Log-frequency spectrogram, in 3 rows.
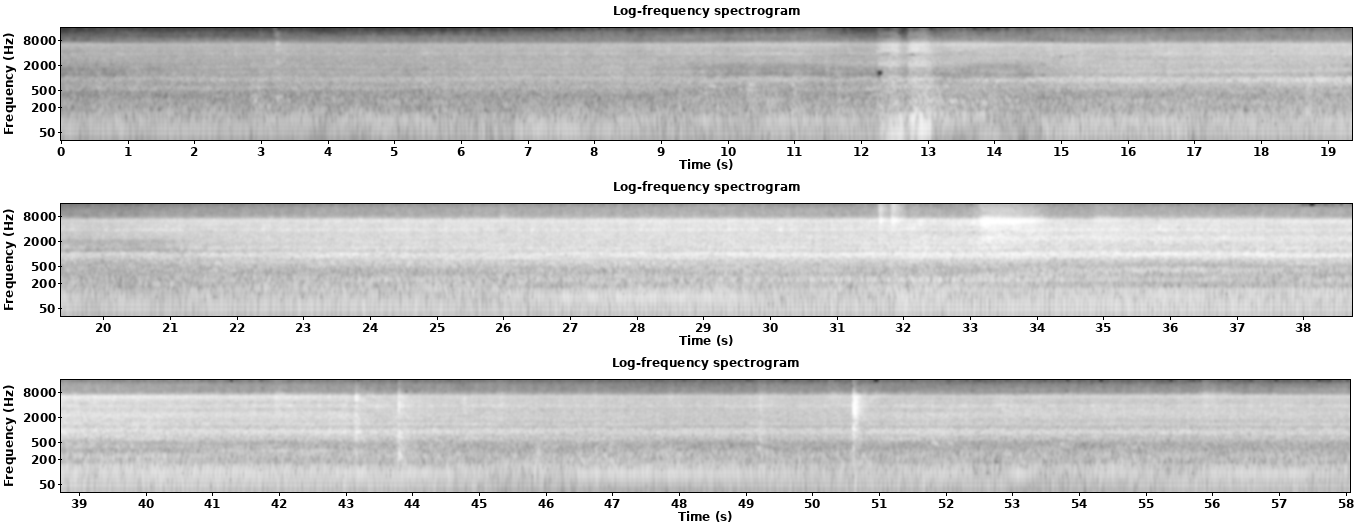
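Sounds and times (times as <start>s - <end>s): truck diesel engine running: 0.0s - 58.0s
short hiss: 31.6s - 32.1s, 33.0s - 34.2s.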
